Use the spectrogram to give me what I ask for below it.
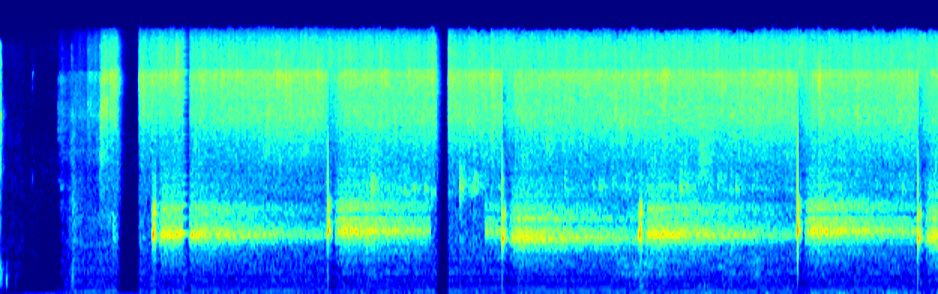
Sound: water dripping, a shower running

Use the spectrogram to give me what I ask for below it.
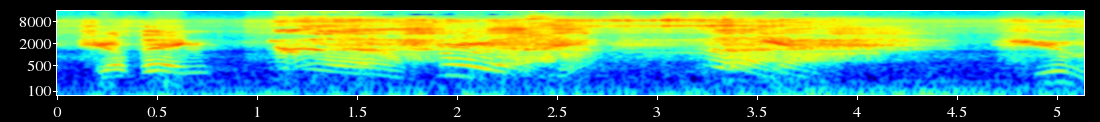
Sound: grunts

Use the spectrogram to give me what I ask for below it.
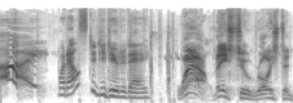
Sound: squeaks

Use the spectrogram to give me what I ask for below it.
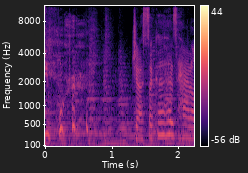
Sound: nervous chuckle

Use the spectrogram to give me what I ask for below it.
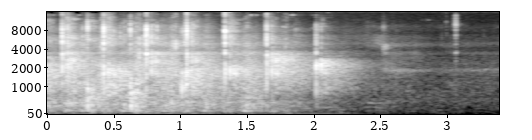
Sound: applause

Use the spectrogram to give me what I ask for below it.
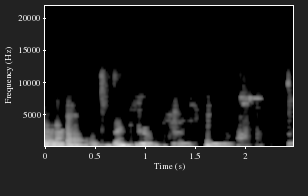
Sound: gavel banging

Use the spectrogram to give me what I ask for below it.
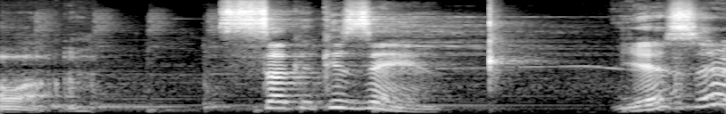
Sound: snaps fingers

